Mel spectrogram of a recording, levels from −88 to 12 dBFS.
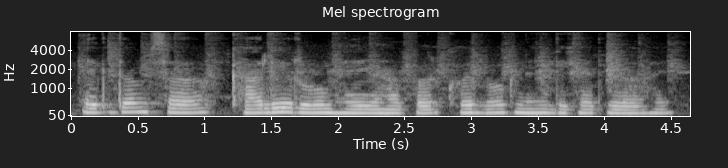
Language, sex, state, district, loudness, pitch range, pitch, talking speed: Hindi, male, West Bengal, Alipurduar, -14 LUFS, 125-140 Hz, 135 Hz, 180 wpm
